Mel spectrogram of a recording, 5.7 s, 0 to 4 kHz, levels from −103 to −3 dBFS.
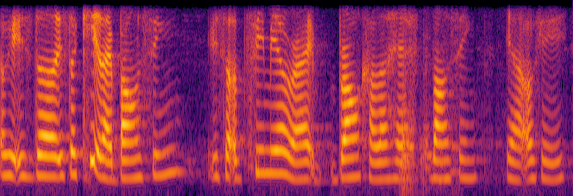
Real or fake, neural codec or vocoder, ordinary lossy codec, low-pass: real; none; none; 3.6 kHz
